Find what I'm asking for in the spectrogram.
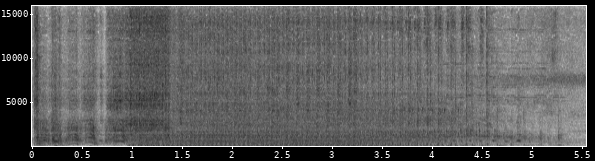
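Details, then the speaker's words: John Deere LX188 riding mower: sharp clicks, then labored, uneven cranking that struggles and fades; owner suspects the starter is internally sticking; cause unconfirmed. "the starter sticking pretty much it's internally sticking and I may be able to take it apart and just kind of clean it out and put it back together"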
